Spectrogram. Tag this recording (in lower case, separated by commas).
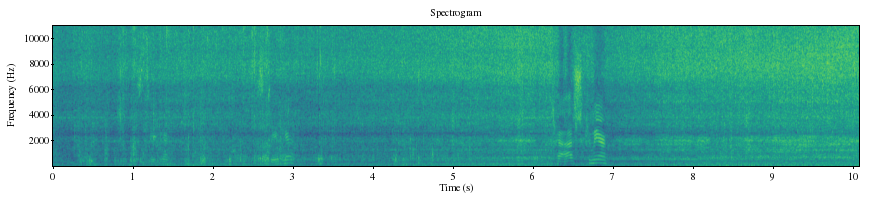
speech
